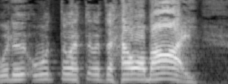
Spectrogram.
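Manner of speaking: put-on English accent. Retelling what a woman said after hearing her remark; English accent. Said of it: "in English accent".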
